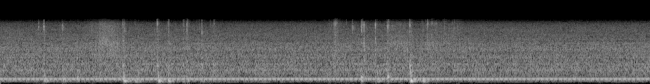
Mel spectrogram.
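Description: Computer keyboard keys clicking a few at a time as a password is typed, over a steady microphone hiss and a low hum.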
